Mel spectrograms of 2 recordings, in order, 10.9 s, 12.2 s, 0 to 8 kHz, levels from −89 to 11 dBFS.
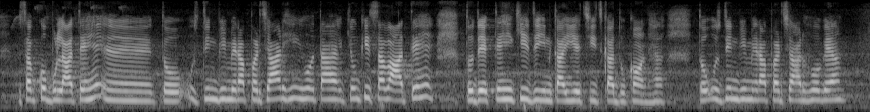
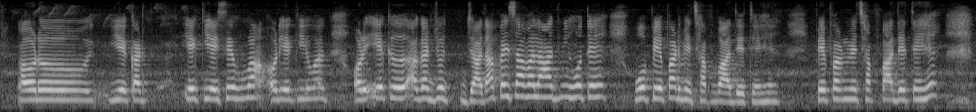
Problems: none marked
